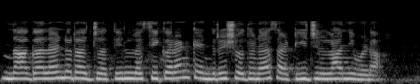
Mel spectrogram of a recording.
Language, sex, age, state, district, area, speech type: Marathi, female, 18-30, Maharashtra, Raigad, rural, read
